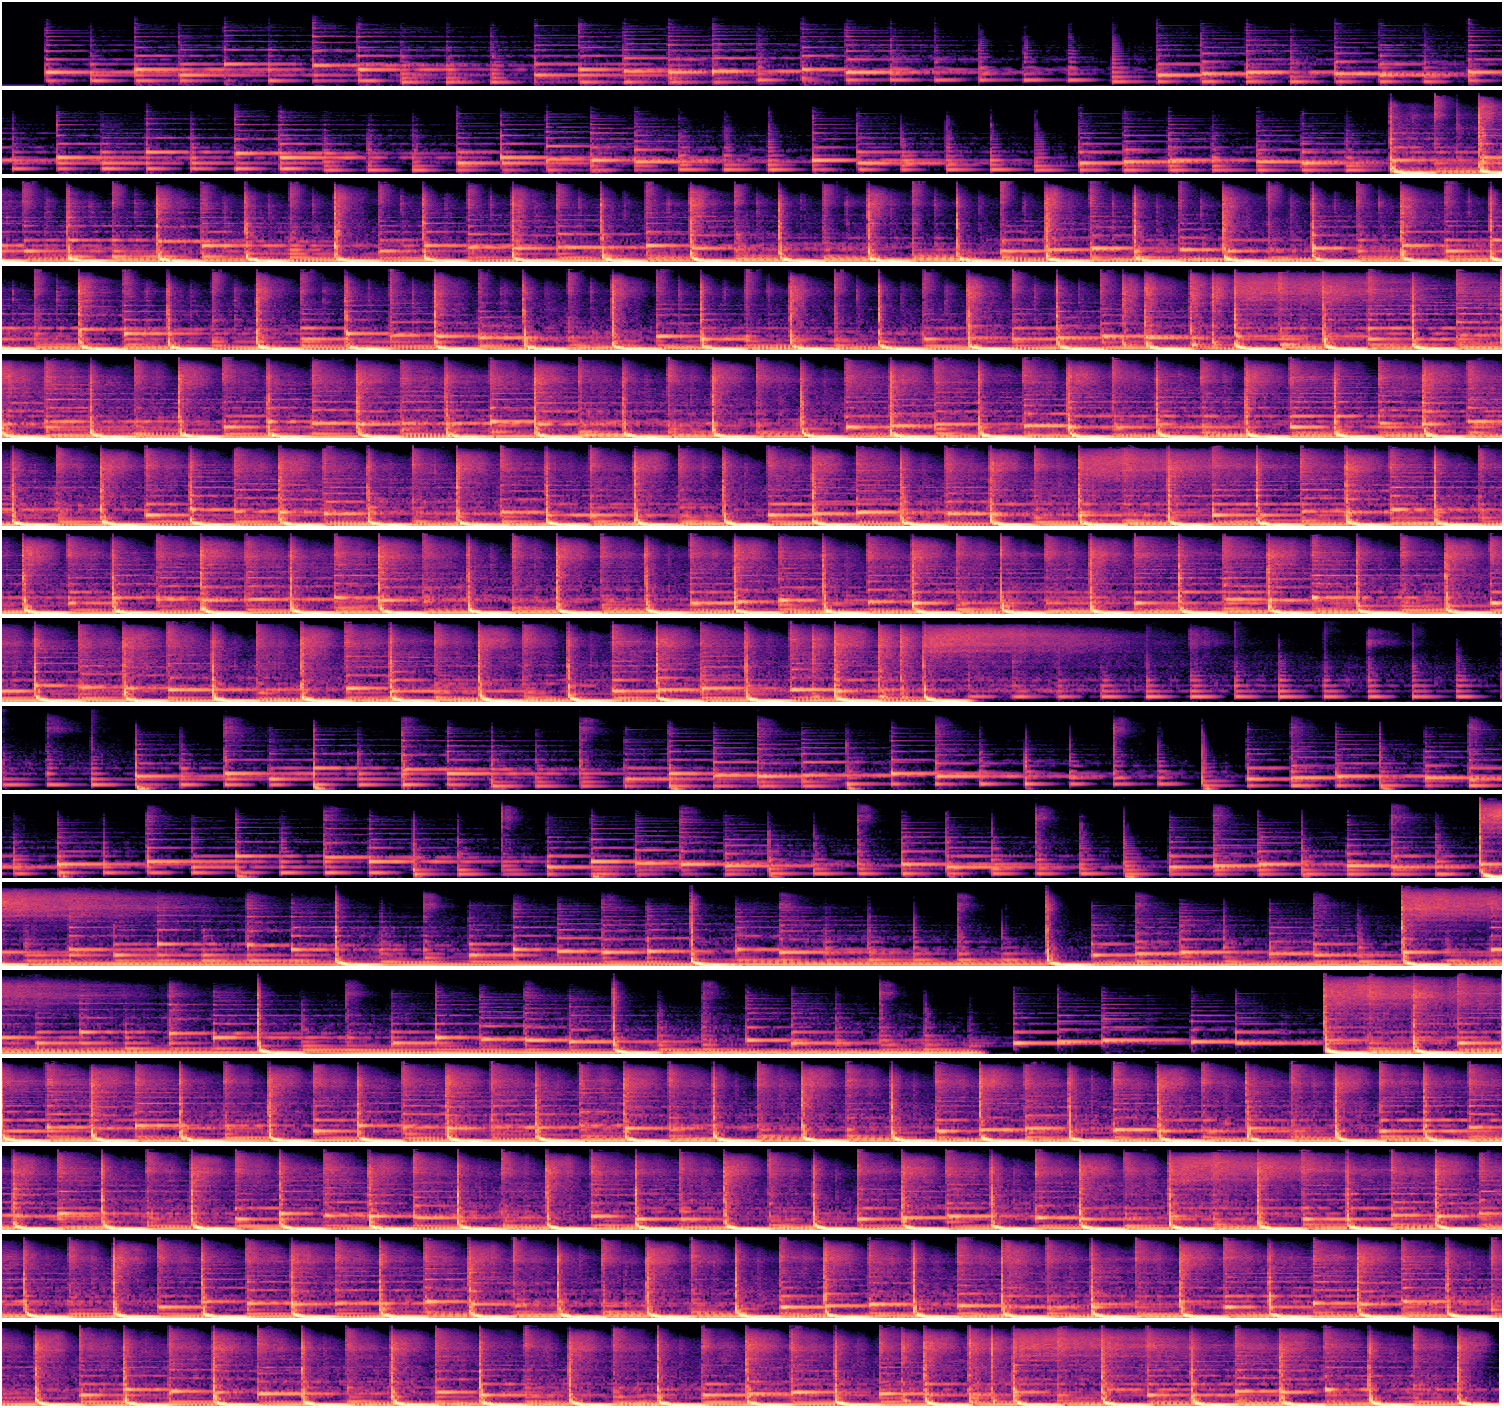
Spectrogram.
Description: pop | electronic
